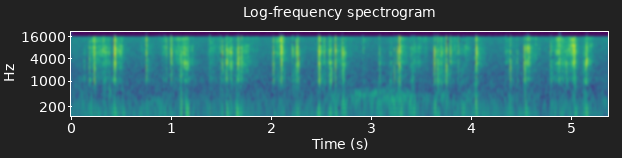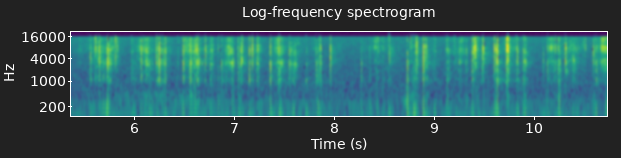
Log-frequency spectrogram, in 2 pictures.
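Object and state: Plastic lip gloss tube.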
